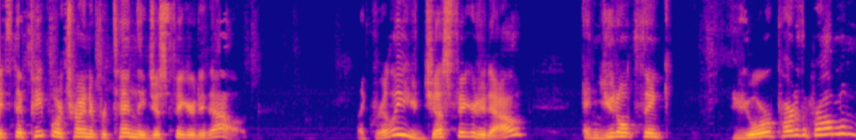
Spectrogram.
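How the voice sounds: In a put-on character voice that is raspy and fairly high, the speaker moves at a moderate pace with very wide pitch swings and long, frequent pauses, on a very clean recording with a silent background.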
